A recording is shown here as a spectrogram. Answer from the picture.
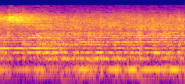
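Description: Live minimal wave / synthpunk band music: held synthesizer tones layered in a steady, unbroken wall of sound.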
